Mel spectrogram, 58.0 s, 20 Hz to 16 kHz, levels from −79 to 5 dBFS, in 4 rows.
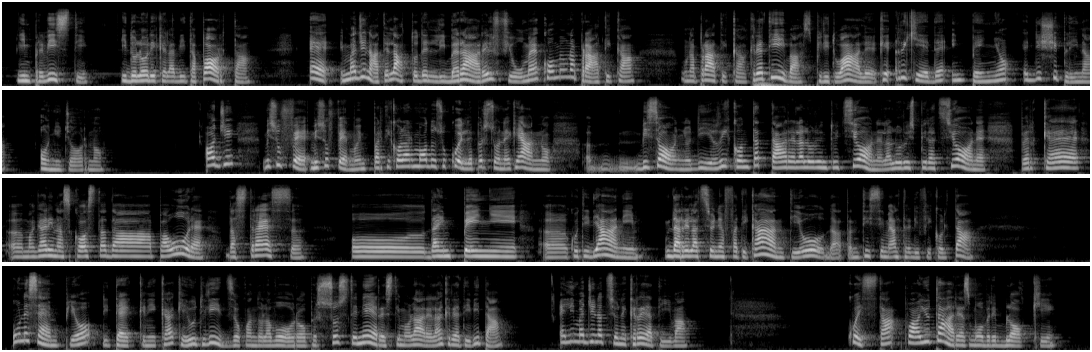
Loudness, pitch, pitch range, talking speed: -24 LUFS, 195 Hz, 170-230 Hz, 95 wpm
